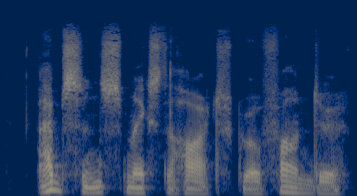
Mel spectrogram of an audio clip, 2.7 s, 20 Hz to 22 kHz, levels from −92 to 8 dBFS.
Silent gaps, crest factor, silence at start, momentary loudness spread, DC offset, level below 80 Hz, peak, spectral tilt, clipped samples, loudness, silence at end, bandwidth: none; 20 dB; 0.3 s; 9 LU; under 0.1%; -70 dBFS; -18 dBFS; -3.5 dB/octave; under 0.1%; -36 LUFS; 0.1 s; 14 kHz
